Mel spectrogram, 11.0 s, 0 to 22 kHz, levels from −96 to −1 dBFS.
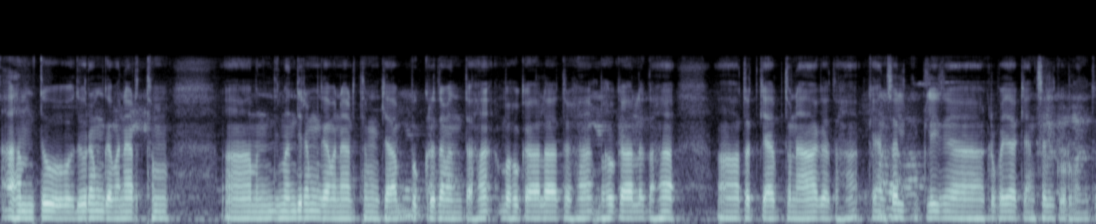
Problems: background sounds at intervals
